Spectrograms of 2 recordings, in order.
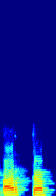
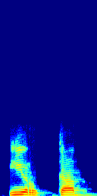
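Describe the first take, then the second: First: The word begins with an 'a' vowel. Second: The word begins with an 'i' vowel. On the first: The speaker calls it wrong. "Jadi bukan arkab ya" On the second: The speaker calls it right. "tapi ir ya"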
